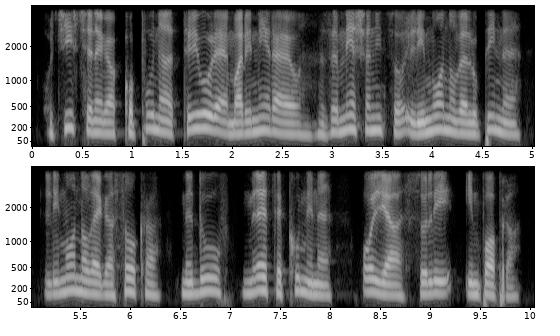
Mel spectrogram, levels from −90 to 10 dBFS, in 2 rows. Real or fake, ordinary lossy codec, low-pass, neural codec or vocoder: fake; none; 3.6 kHz; codec, 16 kHz, 2 kbps, X-Codec, HuBERT features, trained on general audio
